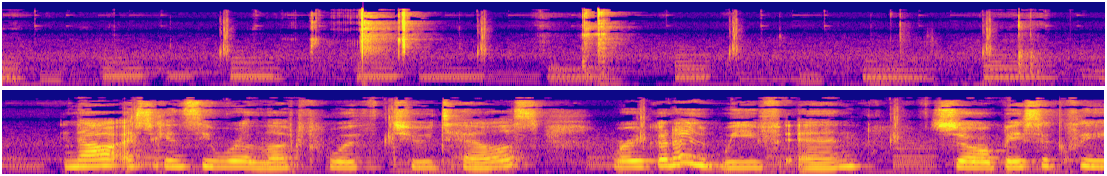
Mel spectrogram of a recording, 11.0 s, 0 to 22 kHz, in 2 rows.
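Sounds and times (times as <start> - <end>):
soft music with plucked notes: 0.0 - 11.0.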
